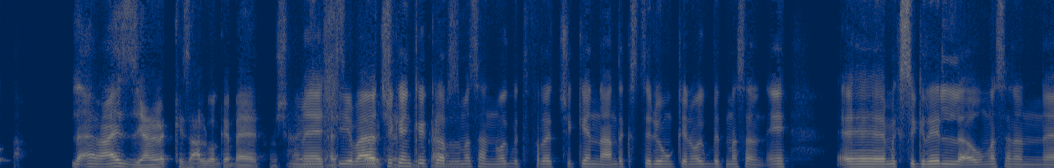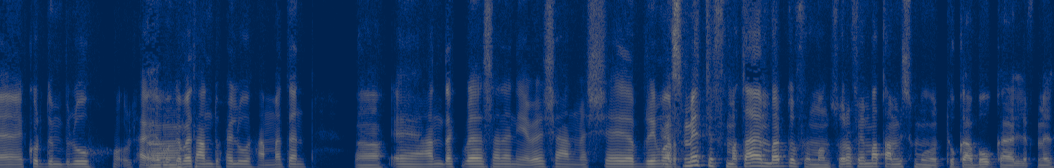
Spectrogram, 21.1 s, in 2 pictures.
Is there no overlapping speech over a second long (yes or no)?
no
